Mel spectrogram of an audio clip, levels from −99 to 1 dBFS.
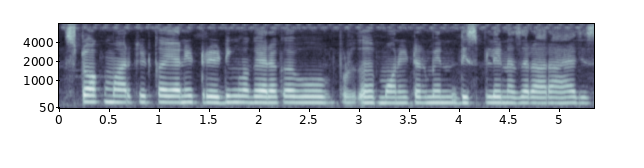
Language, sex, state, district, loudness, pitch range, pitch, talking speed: Hindi, female, Chandigarh, Chandigarh, -16 LUFS, 200-220 Hz, 210 Hz, 190 wpm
